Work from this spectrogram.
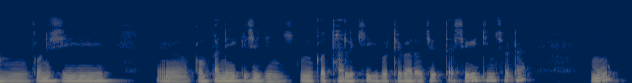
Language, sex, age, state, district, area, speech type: Odia, male, 30-45, Odisha, Cuttack, urban, spontaneous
